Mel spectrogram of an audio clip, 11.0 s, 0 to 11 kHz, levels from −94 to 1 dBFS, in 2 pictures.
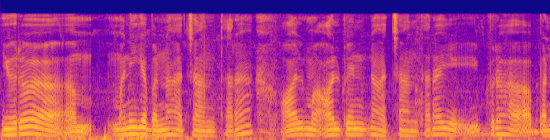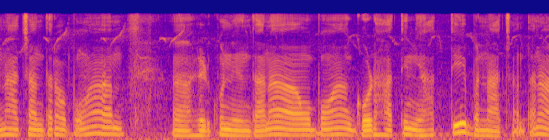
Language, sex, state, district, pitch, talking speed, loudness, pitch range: Kannada, male, Karnataka, Dharwad, 130 Hz, 190 wpm, -18 LUFS, 120-145 Hz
